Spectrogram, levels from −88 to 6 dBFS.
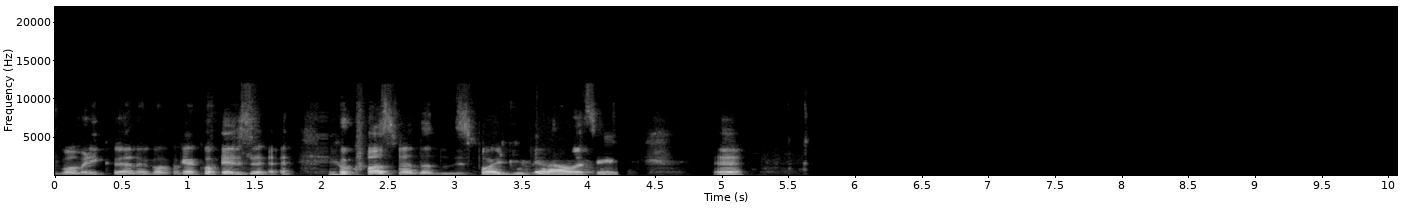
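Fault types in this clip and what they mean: Lost LE Audio frames: Bluetooth LE Audio frames dropped, and the LC3 decoder filled each gap by replaying the last spectrum with randomised signs. This gives brief noisy smears in the speech at 1.98–2.05 s and 4.13–4.19 s, plus scattered dropouts of about 15 ms or less across 6.72–6.84 s.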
